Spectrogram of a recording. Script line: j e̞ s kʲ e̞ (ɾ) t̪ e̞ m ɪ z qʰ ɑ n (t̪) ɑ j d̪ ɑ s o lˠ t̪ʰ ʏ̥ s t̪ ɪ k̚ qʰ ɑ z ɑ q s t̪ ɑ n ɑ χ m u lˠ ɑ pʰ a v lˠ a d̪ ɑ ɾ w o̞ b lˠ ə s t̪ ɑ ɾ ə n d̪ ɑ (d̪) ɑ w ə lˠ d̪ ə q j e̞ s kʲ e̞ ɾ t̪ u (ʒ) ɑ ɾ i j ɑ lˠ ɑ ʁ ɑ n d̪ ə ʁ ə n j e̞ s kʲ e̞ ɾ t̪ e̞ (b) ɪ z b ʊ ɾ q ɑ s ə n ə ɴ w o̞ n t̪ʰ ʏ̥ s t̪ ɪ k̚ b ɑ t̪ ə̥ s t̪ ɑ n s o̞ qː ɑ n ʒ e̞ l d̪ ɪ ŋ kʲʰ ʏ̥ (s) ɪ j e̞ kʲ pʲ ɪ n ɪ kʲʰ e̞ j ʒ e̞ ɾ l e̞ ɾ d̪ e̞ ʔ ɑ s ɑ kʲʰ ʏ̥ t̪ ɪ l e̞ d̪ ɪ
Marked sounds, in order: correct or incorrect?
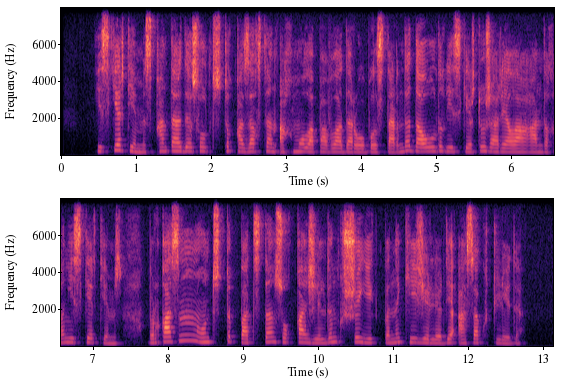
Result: correct, correct, correct, correct, incorrect, incorrect

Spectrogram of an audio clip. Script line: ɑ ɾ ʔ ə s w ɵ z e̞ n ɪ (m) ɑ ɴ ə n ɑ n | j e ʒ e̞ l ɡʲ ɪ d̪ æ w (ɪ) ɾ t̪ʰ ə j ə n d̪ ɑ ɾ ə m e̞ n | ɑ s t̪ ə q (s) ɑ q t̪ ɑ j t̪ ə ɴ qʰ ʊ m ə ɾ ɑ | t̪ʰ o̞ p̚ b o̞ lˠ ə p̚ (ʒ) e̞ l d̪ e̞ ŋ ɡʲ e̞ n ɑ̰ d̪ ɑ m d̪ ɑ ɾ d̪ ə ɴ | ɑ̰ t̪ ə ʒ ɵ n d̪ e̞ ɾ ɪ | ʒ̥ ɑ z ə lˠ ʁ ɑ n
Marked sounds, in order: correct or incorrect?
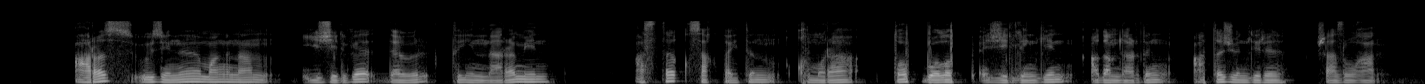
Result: correct, correct, correct, correct

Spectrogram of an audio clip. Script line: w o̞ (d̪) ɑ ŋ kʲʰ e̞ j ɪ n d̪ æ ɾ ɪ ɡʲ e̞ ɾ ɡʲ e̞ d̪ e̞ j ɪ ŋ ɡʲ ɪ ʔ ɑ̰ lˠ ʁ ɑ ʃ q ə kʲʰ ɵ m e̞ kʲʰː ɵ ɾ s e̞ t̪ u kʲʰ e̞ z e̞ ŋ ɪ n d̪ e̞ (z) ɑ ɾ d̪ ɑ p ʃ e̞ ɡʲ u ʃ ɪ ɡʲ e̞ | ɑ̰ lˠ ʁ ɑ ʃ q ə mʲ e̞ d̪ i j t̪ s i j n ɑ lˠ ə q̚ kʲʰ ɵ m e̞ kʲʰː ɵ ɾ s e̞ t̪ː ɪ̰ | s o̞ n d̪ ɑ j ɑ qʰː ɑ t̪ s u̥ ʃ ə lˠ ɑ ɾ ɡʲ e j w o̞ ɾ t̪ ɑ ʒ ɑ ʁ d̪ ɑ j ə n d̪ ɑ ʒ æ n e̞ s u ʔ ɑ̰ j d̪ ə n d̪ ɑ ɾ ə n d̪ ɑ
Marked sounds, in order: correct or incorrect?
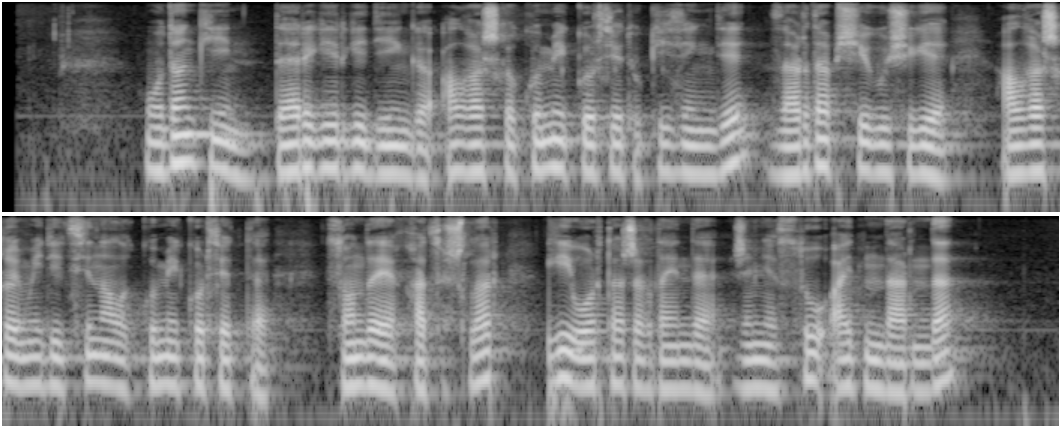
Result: correct, correct

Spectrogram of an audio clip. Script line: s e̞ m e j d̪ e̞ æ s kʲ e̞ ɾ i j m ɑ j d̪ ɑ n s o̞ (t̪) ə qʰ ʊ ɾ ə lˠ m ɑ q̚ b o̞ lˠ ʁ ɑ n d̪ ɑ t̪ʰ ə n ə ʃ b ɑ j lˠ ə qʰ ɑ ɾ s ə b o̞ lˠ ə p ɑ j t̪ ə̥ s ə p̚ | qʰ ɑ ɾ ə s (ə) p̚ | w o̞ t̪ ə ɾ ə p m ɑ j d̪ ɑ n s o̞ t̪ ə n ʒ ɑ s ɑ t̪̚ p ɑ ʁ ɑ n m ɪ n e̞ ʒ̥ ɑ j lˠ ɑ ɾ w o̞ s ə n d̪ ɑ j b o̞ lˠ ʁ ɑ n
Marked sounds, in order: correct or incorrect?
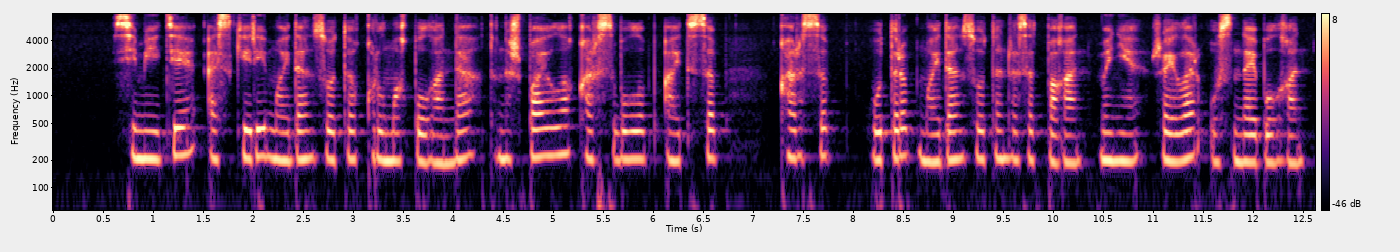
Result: correct, correct

